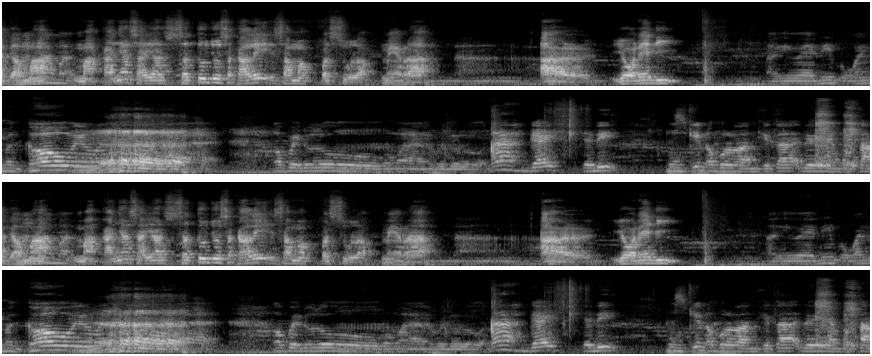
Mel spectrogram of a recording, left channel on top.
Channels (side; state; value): both; normal; correlation 0.31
